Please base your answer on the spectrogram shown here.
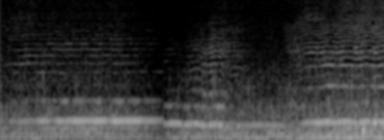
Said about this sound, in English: that's the sound of whales talking to each other underwater.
